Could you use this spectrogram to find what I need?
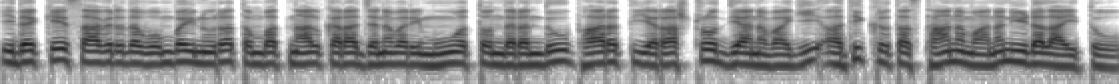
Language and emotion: Kannada, neutral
